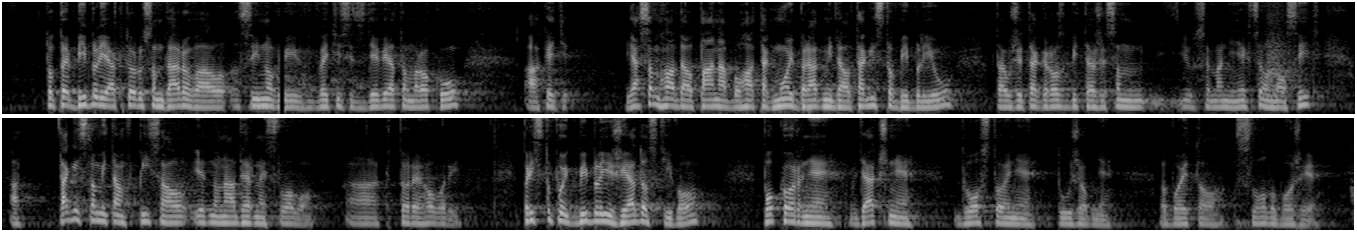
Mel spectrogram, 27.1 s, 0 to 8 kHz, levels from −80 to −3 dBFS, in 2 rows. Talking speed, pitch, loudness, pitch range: 130 wpm, 125 Hz, -31 LUFS, 115-135 Hz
